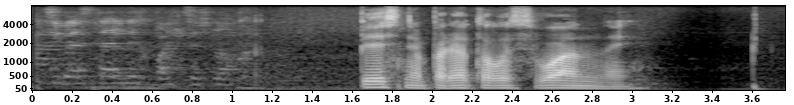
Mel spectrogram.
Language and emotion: Russian, neutral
